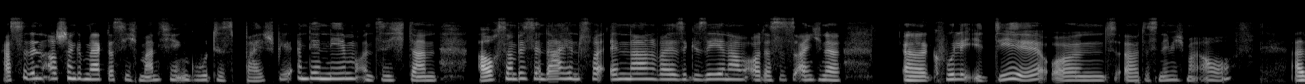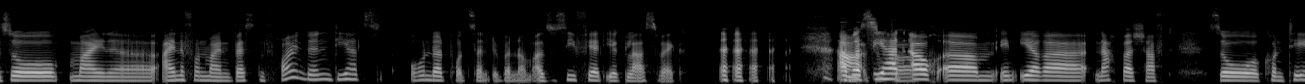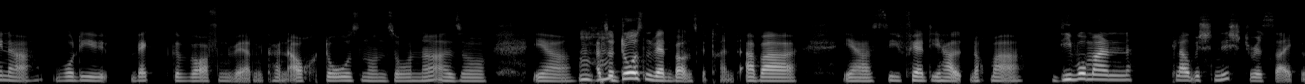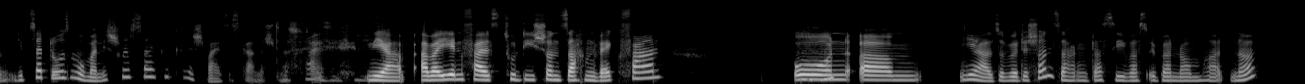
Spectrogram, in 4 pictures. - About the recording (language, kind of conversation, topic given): German, podcast, Wie organisierst du die Mülltrennung bei dir zu Hause?
- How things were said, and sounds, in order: tapping; laugh; other background noise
